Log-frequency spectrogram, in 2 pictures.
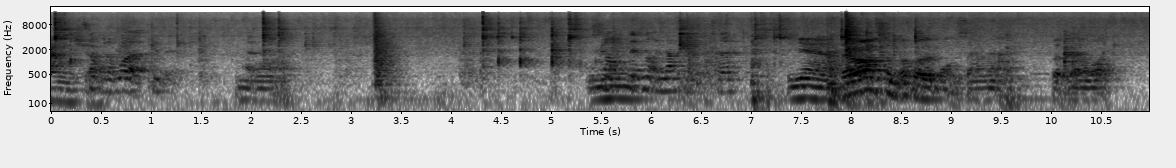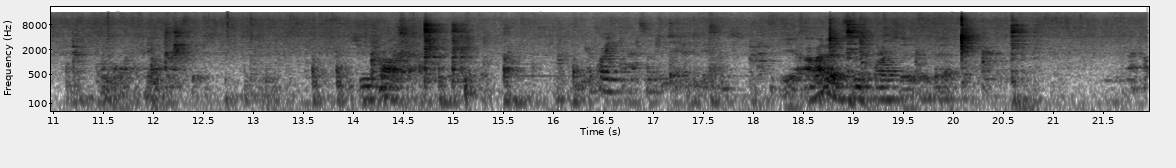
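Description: A utensil clicks and scrapes against a bowl.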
